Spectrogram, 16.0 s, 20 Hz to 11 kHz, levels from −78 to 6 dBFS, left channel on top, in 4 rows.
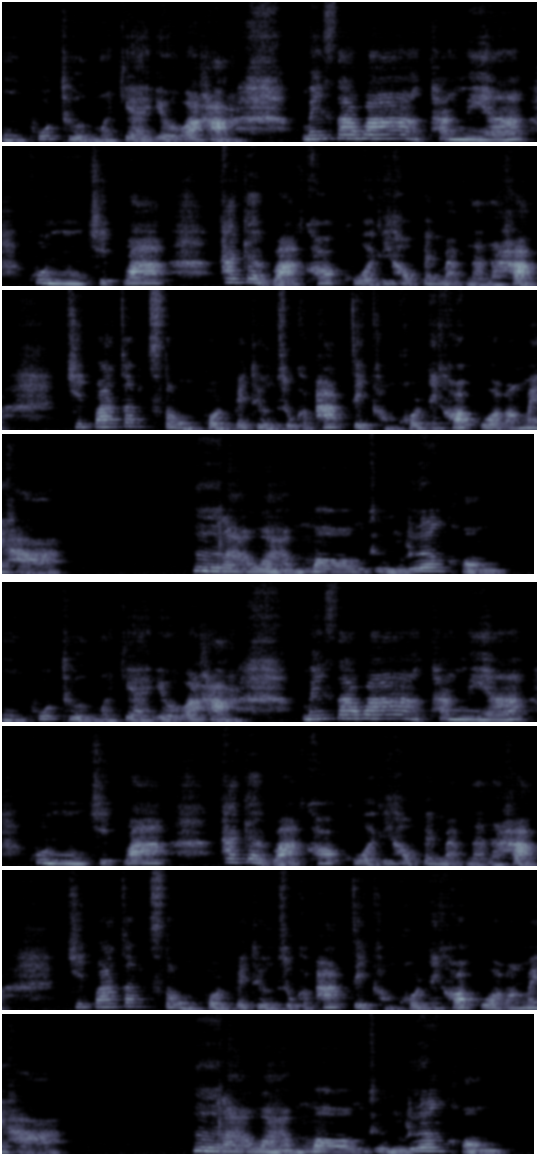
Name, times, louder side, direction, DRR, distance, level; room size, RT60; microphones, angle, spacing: voice 1, 0.0-12.5, left 2 dB, 60° left, 1.0 m, -35 dB
voice 2, 13.5-15.7, right 1 dB, 15° right, 0.7 m, -35 dB
2.6 x 2.1 x 2.5 m
head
